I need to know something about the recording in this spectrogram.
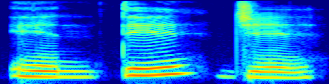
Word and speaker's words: indigenous: And I really didn't realize that every vowel is the same vowel until I spelled it that way, indigenous.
